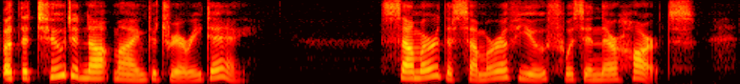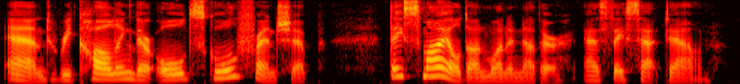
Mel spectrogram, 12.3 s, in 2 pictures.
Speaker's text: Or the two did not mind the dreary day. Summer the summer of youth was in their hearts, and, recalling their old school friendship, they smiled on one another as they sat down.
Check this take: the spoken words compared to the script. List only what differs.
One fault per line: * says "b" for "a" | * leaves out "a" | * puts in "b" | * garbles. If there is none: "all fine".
* says "But" for "Or"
